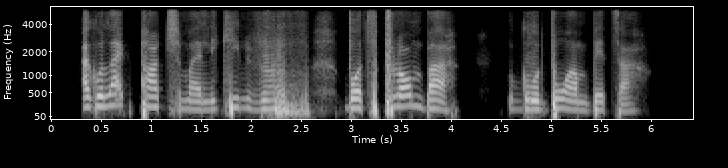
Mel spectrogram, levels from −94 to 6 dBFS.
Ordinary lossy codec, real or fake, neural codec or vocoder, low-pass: none; fake; codec, 16 kHz, 0.7 kbps, FocalCodec; 5.4 kHz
